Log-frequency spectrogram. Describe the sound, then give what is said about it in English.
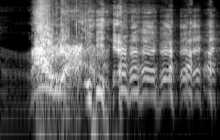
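A person imitates the growl of a female pet cat when someone lies on her on the couch: a short low hum breaking into a loud, raspy snarl that wavers in rough pulses, with no other talk. “lay my head on Kixie and I'm just like, okay, don't growl”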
